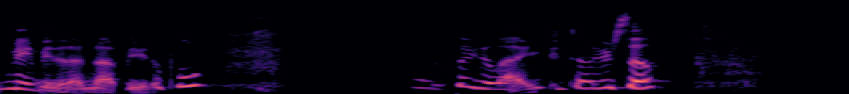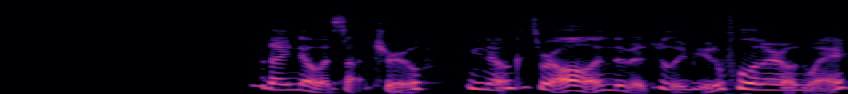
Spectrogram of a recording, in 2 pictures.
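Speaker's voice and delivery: tearful, crying while talking. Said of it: "I'm already crying 'cause I know the answer".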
